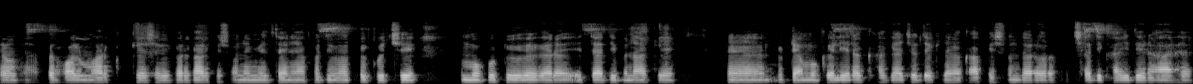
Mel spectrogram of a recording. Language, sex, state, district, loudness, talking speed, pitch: Hindi, male, Uttar Pradesh, Etah, -23 LUFS, 195 wpm, 105 Hz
